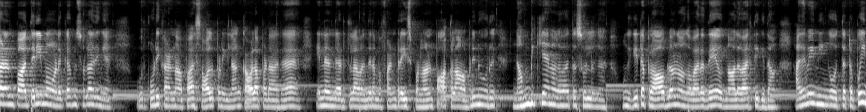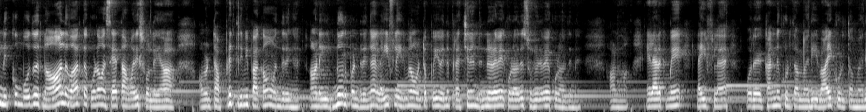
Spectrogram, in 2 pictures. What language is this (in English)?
Tamil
